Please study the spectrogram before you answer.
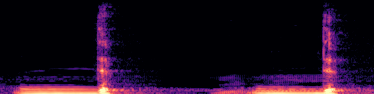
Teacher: при произнесении звука д у нас кончик языка упирается в бугорки за передними зубами · Term: звук д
